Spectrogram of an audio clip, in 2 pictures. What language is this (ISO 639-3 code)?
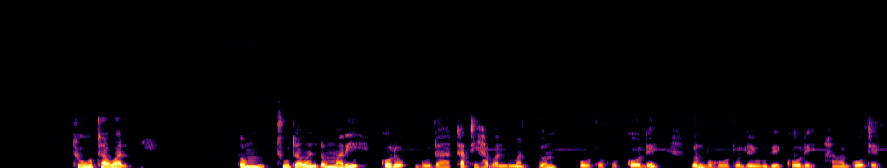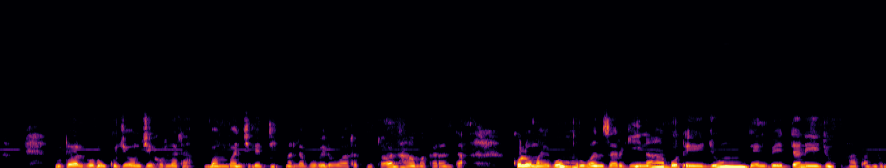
ful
